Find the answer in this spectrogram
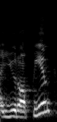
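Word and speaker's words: European: गलत हो जाएगा क्योंकि लेकिन यहां इसका जो प्रोनंसिएशन करेंगे वर्ड का यूरोपियन तो यहां पर ई साइलेंट हो गया है तो इसका जो हिंदी में लिखेंगे यूरोपियन ये इस प्रकार से आएगा यूरोपियन ये देखो ये जो य आया है य य यज्ञ वाला य है जो कसोनेंट है बच्चों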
